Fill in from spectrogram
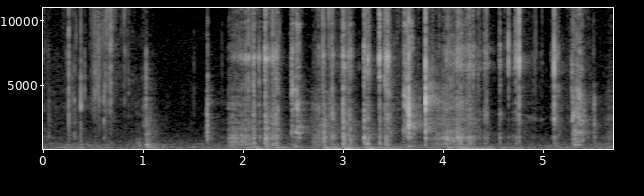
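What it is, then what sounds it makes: Dry bar soap. A utility knife blade scrapes curls off a solid white bar of dry soap in quick, repeated strokes. Each stroke is a short, dry, bright rasp with crisp clicking edges and almost no low end, stopping dead with no ring. The quiet scrapes come in an uneven run of bursts across the whole clip.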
